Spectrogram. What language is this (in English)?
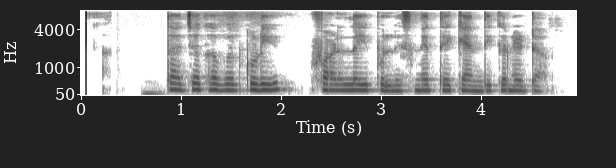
Punjabi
